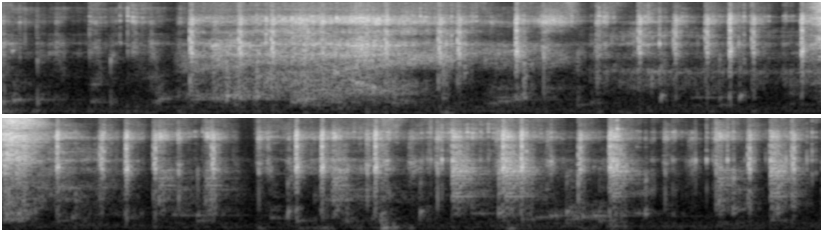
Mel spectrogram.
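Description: Video game peas pop and thud against zombies in quick succession.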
